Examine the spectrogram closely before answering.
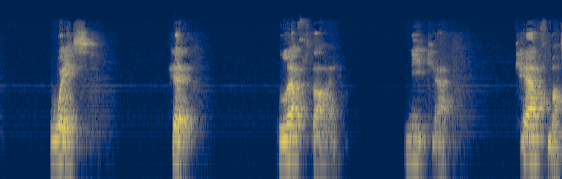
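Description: An older woman reads aloud calmly and slowly, in short phrases with pauses, close to a microphone.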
